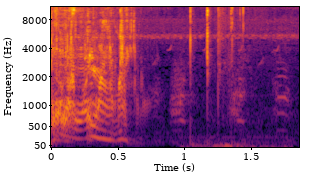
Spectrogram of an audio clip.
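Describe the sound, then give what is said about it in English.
A flamingo gives a burst of loud, nasal honking calls, then falls quiet except for a few faint clicks and squawks. “If you don't like sweaty humans, an animal that you certainly wouldn't want to hang around with is a flamingo.”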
